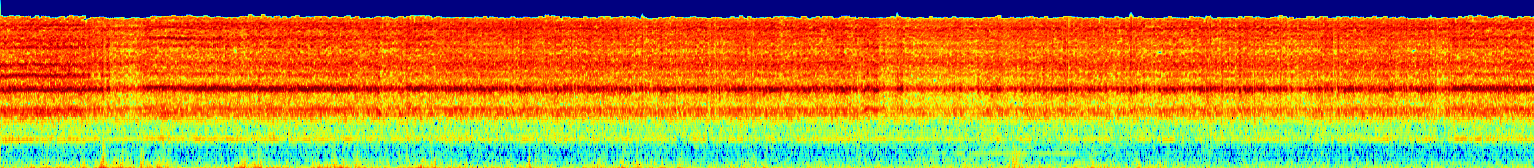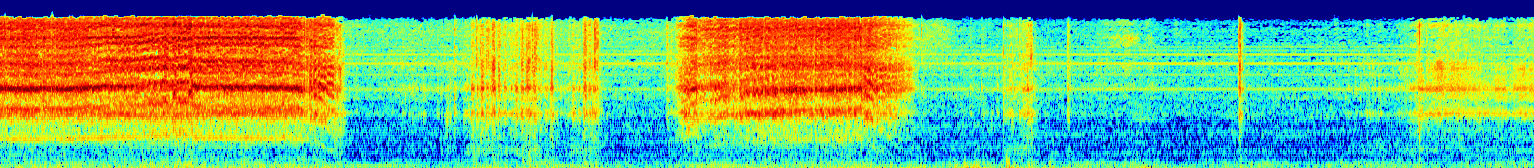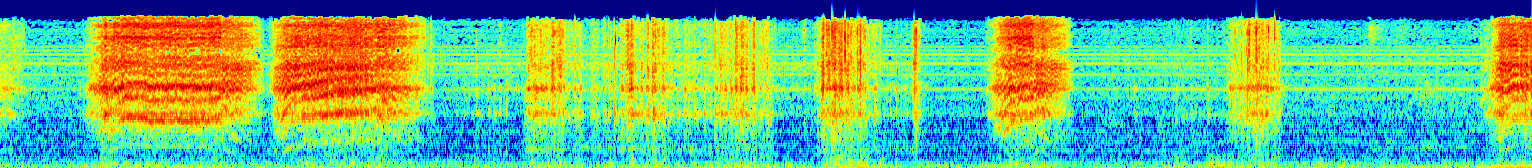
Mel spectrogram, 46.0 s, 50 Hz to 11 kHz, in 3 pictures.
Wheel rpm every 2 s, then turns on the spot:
160, 160, 160, 160, 160, 160, 160, 160, 160, 60, 10, 120, 20, 0, 0, 20, 90, 50, 20, 10, 20, 10, 20.
18-20 24-26 36-40 42-44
